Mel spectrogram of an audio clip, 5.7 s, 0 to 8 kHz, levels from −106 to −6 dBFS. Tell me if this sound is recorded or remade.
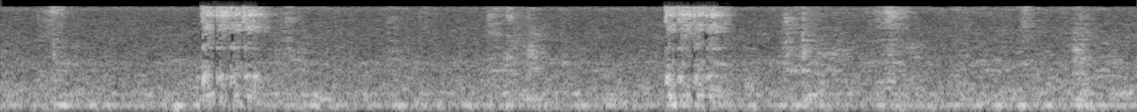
recorded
